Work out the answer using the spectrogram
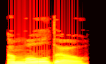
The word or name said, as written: amoldo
